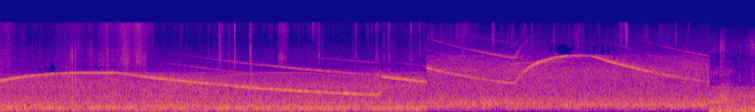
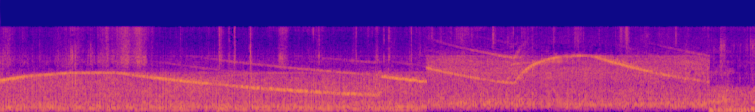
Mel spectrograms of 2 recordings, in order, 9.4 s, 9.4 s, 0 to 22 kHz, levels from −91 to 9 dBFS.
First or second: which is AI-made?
second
